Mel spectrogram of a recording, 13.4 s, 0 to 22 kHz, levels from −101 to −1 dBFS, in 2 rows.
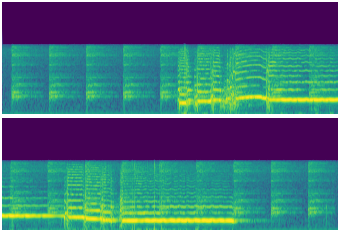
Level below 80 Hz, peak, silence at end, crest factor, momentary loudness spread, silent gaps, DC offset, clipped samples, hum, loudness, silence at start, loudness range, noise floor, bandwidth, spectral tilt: -44 dBFS; 0 dBFS; 0.35 s; 8 dB; 20 LU; none; 0.3%; under 0.1%; none; -6 LUFS; 0.2 s; 9 LU; -35 dBFS; 5.4 kHz; -6.5 dB/octave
